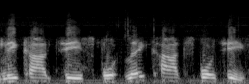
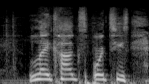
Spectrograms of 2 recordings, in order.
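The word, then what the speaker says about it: Le Coq Sportif: The correct pronunciation is Lecoq Sportif. Lecoq Sportif.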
